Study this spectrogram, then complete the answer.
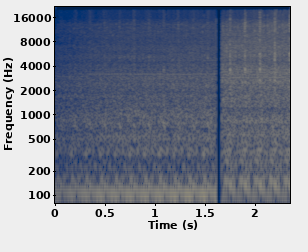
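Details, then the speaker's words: Camaro ZL1 V8 at idle, performance seemingly unaffected: steady low rumble with a faint quick tick riding over it; ticking at idle, owner suspects an exhaust leak. "See, and you can kind of hear it under here, a little more ticky."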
